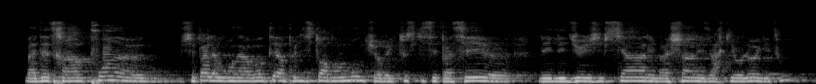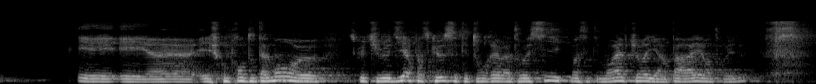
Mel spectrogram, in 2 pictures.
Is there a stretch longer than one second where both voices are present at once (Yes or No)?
No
